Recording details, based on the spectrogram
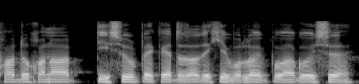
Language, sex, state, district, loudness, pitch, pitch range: Assamese, male, Assam, Sonitpur, -16 LUFS, 110 Hz, 105-115 Hz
